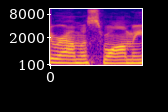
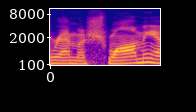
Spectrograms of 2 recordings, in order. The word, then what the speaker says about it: Ramaswamy: a bromance Brewing he's he can't say ramaswamy he's been saying Rama Swami I'm not sure if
